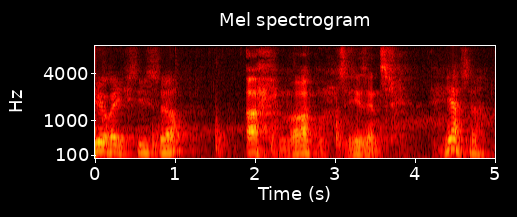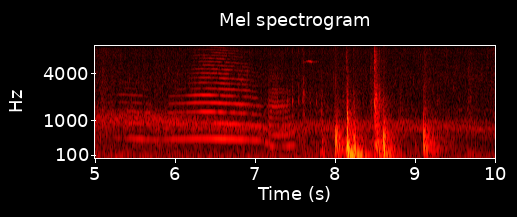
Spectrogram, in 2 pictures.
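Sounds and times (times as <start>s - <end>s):
speech: 0.0s - 1.2s, 1.9s - 5.0s, 8.0s - 8.2s
door opening: 5.3s - 8.8s.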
